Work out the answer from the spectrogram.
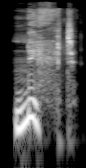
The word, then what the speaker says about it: night: ch in the north, so night, pronounced nicht at that time, could be spelt as night or nicht.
